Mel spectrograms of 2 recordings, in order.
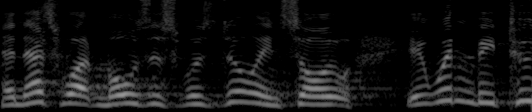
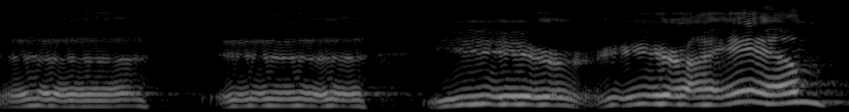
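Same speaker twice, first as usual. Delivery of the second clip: sheepish; much slower than usual. Acted. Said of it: "More sheepish than shepherd".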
